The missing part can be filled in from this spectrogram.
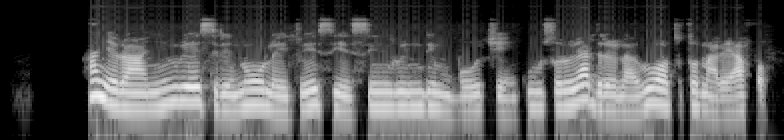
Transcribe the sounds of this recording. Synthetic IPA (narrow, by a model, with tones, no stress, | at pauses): ha˦ɲe˨ɾa˨a˨ɲɪ˨n̩˦ɾu˦e˦si˨ɾe˨nʊ˦le˨e˨tu˨e˦si˨e˨si˦n̩˦ɾi˦n̩˦dɪ˦m̩˨bo˨o˦t͡ʃe˨ŋ̩˨ku˦˨˦so˨ɾo˨ja˦dɪ˨ɾɪ˨la˨ɾu˦ɔ˦tʊ̥˦tʊ˦na˨ɾɪ˨a˦fɔ̰˨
